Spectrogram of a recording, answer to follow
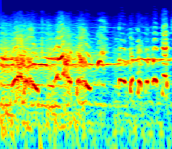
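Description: A person laughing in quick, short, high-pitched bursts, with a steady high tone beneath.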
